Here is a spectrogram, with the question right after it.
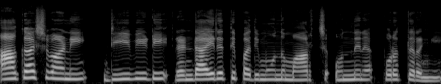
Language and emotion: Malayalam, neutral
